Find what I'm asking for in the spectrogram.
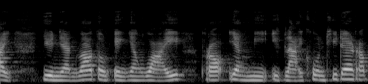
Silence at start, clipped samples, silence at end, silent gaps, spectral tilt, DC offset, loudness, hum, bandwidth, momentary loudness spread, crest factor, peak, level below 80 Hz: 0 s; under 0.1%; 0 s; none; -6 dB/octave; under 0.1%; -27 LUFS; none; 14.5 kHz; 5 LU; 18 dB; -8 dBFS; -86 dBFS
